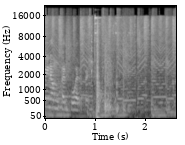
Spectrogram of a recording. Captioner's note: gun fired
